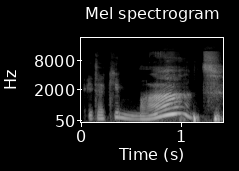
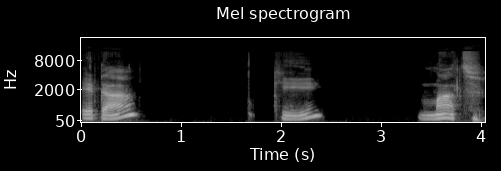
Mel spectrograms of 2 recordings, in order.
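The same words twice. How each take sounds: First: It is said with a tone of amazement. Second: It is said as a plain asking question. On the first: The speaker is amazed at how big it is. "অবাক হয়ে গেছো" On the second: The speaker wants to know what the thing is. "মানে মাছ না সাপ না ব্যাঙ তুমি জানতে চাচ্ছ"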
